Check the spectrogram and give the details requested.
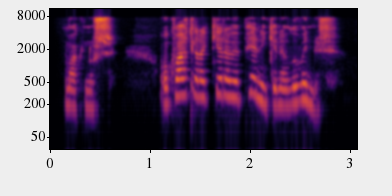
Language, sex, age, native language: Icelandic, female, 40-49, Icelandic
